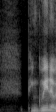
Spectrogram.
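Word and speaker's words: pingüino: Pinguino is stressed on the gu syllable, but it still needs the diaeresis to show the U isn't silent.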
